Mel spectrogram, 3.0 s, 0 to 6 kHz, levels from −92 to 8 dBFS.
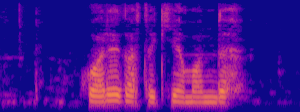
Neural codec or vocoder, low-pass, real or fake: none; 5.4 kHz; real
